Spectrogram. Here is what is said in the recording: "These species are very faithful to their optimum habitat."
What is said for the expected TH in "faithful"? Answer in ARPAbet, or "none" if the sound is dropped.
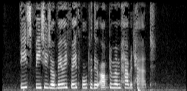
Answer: TH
